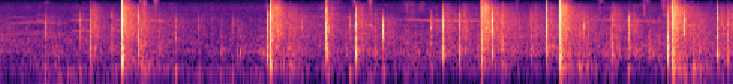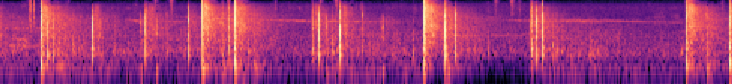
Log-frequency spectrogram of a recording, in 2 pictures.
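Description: Fireworks display: aerial shells bursting in an irregular string of sharp bangs, each followed by a short rolling echo, with faint high whistles between them.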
